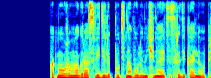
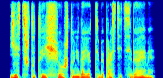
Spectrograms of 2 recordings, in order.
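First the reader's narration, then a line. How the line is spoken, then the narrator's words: Soft. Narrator (Russian): Я мягко продолжила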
